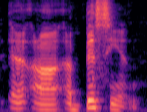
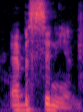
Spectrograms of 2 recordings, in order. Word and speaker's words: Abyssinian: actually played by two different how do you pronounce that abs a abyssian abyssian Abyssinian uh Rumble and his sister Amber so it's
